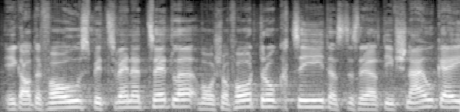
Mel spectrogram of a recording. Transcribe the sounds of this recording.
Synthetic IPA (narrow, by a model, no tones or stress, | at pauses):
ɪɡɑːdəɾfoːuːsb̥ɪt͡sʋɛnət͡sɛdləʋoʃofoːɾdɾʊkχsiːdɑsd̥ɑsrɛlɑtiːfʃnælɡ̥ɛɪ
